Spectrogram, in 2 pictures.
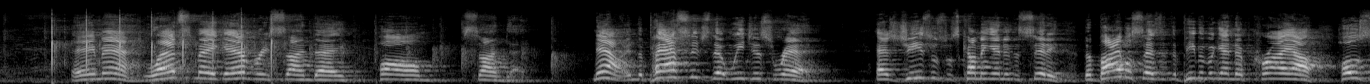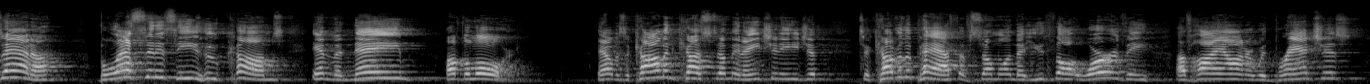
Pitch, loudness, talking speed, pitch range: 250 Hz, -21 LUFS, 150 wpm, 225-275 Hz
